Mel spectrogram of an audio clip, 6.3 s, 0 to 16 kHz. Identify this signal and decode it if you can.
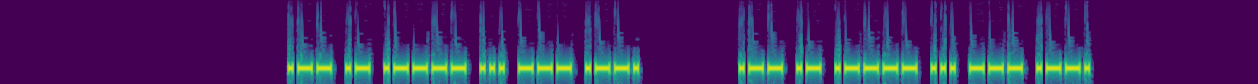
Morse code, heard as a keyed tone, about 52 wpm, 700 Hz. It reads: WA1SOP WA1SOP
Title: USA Call Signs - 6 Characters - Repeated 2x - 50wpm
